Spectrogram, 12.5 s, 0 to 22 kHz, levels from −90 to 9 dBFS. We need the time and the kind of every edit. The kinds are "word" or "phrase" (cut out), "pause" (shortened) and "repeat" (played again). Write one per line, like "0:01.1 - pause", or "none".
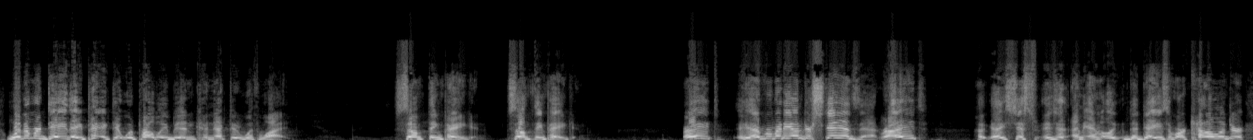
0:04.9 - pause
